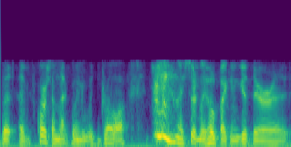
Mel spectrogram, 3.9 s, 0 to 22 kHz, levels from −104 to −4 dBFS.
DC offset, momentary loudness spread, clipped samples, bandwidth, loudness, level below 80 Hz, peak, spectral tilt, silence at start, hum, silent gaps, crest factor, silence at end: under 0.1%; 12 LU; under 0.1%; 4 kHz; -17 LUFS; -38 dBFS; 0 dBFS; -12.5 dB/octave; 0 s; none; none; 16 dB; 0 s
